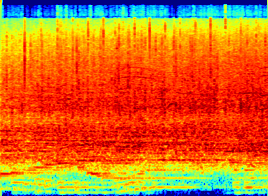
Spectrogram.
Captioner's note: applause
